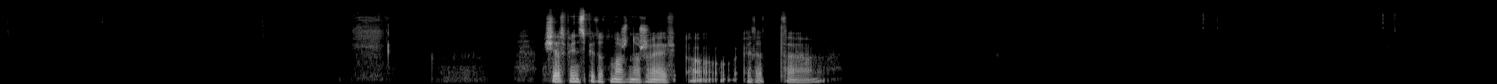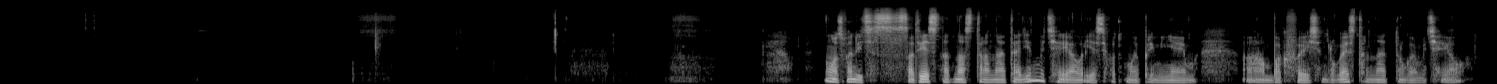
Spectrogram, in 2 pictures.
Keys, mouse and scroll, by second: 1.3-3.1 drag, 12.3 click, 14.3 click, 15.8 click, 18.0 scroll up 1, 19.3 Home, 19.7-20.1 scroll up 2, 20.6-22.2 scroll up 7, 22.5-24.9 shift+middle drag, 26.0-27.2 middle drag, 27.6 middle click, 28.9-29.9 middle drag.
